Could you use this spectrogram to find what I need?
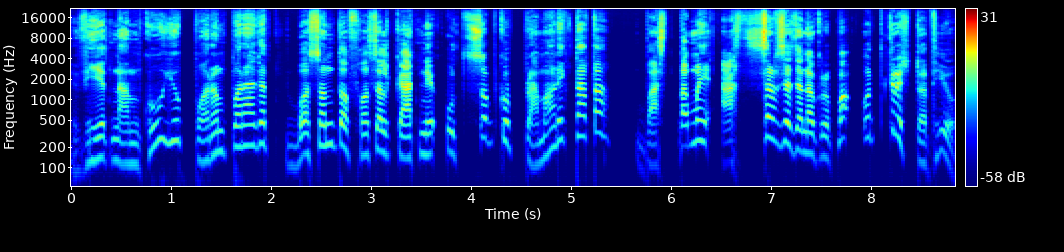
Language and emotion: Nepali, surprised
